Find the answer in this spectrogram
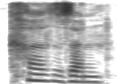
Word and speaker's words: cousin: as an e but remember it's a little schwa so it's very weak zen is the ending an cousin um so the top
